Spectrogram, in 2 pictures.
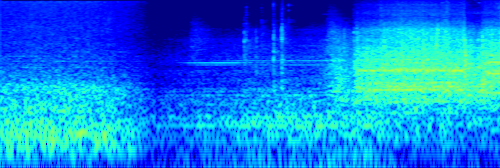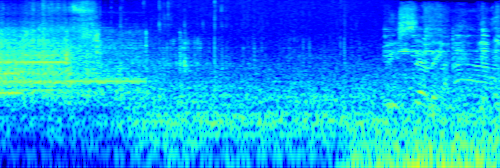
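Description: An office printer runs for a couple of seconds in the middle with a steady mechanical whine as it feeds a sheet. Near the end, a car's engine and road rumble are heard from inside the cabin.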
